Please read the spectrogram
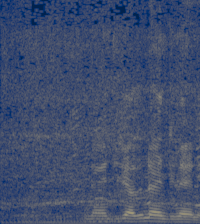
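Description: Low, steady hum of a motor vehicle engine for about the first second, under a person's voice that starts about a second in.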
